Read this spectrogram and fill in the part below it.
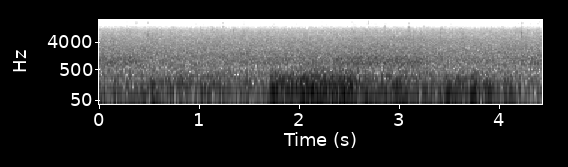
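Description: Thunderstorm with rain in the farming video game Farming Simulator 25: steady, soft rainfall hiss with a low rumble of thunder swelling in the middle, quiet and without talk.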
